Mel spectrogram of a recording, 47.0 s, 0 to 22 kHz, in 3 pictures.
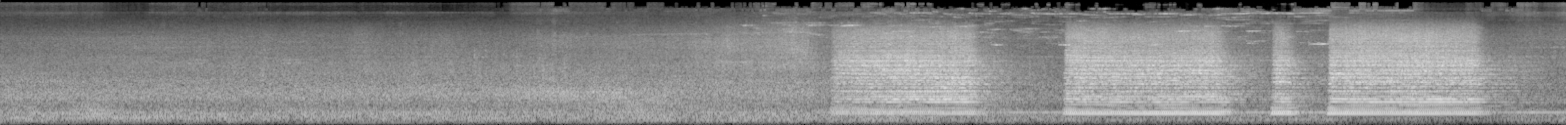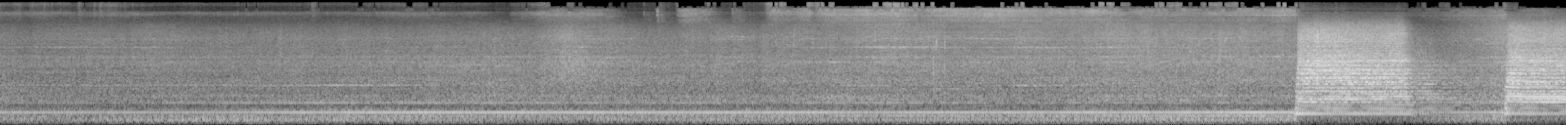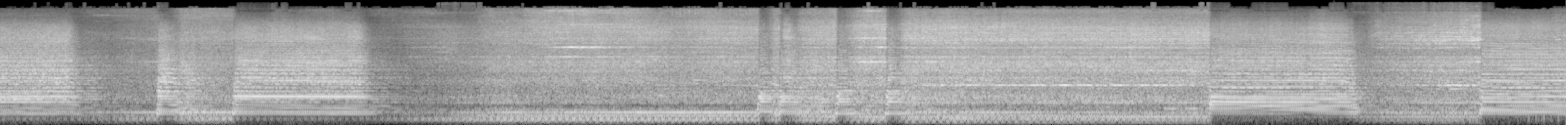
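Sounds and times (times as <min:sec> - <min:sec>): passing train hum: 0:00.0 - 0:46.9
locomotive air horn blasts: 0:08.3 - 0:15.5, 0:28.2 - 0:35.4, 0:36.9 - 0:46.9.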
